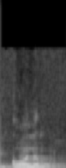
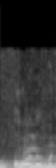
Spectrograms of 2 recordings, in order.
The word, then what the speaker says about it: column: ठीक है, चलिए मैं आपको दूसरे वर्ड बताऊँ, जैसे कॉलम, तो COLUMN कॉलम, इसको कॉलमन नहीं बोलते, इसको बोलते हैं कॉलम।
